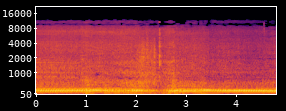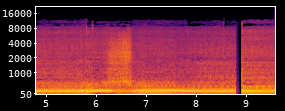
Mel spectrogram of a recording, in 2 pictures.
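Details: Toyota Supra petrol engine after a small launch at the track holds a steady low drone with odd dips and short hissy swells now and then, an unidentified abnormal noise.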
